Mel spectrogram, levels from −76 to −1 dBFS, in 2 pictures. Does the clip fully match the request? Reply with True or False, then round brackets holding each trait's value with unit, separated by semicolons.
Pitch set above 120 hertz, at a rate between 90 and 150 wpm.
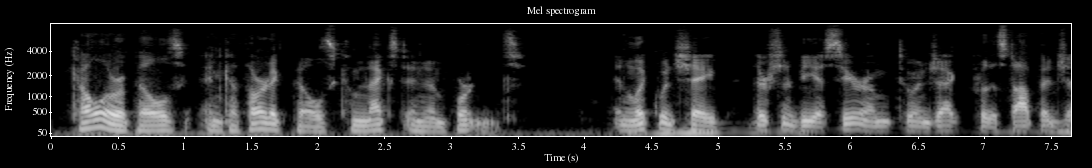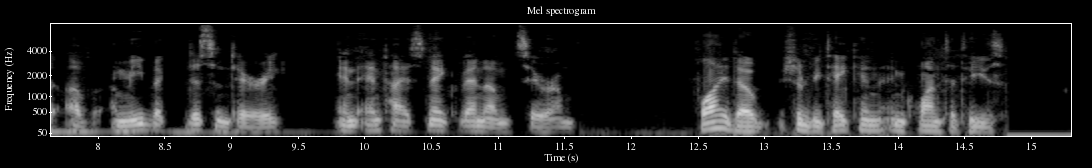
False (95 Hz; 140 wpm)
